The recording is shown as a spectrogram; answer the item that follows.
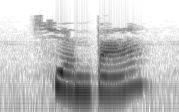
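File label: "选拔", Mandarin Chinese; chinese-flashcards; hsk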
